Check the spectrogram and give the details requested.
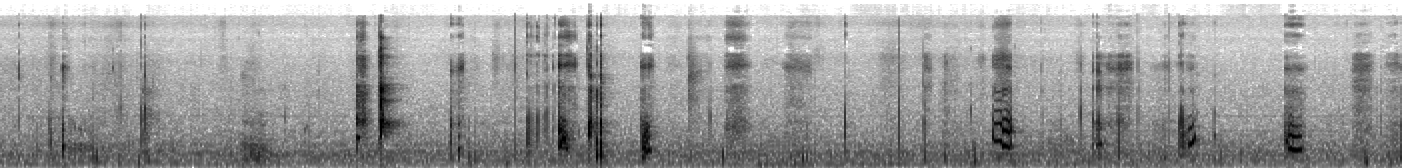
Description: The cutest hiccups.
